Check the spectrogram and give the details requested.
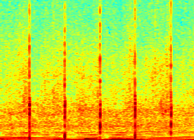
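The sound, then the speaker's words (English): An audience applauds for the people who connected to Jesus that day, in a steady, dense wash of clapping, with a sustained keyboard chord humming underneath and sharp beats landing at an even pace roughly three times a second. “And give a round of applause for the people that connected to Jesus today.”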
